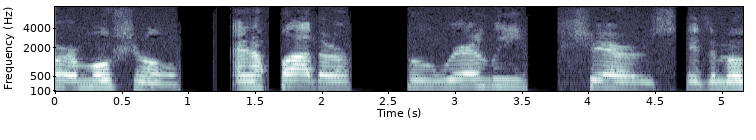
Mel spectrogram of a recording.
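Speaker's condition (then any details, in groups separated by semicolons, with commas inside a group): Cerebral palsy; tongue and legs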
